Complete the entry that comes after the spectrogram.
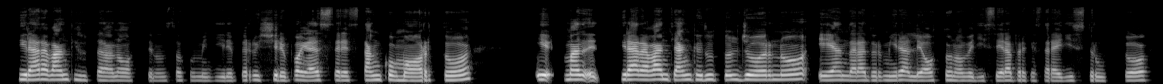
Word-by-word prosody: tirare 225 0 +4
avanti 220 0 +2
tutta 200 -1 -7
la 185 -1 -2
notte, 180 -1 -8
non 175 0 -13
so 185 +1 -12
come 180 -1 -12
dire, 175 0 -9
per 195 +2 -8
riuscire 205 -1 -3
poi 200 +2 +1
a - - +3
essere 195 0 -2
stanco 205 +2 -1
morto, 195 +4 +1 0.7
e 445 0 +5
ma, 225 0 +7
ehm, 225 - +3 0.2
tirare 225 -1 +5
avanti 230 0 +4
anche 220 +1 +2
tutto 225 0 -2
il 220 +1 +1
giorno 220 +2 +2
e 200 0 -1
andare 200 -2 -1
a - - -1
dormire 190 +1 -5
alle 185 -3 -1
8-9 185 0 -4
di 175 +1 -13
sera 185 +1 -3
perché 185 -1 -9
sarai 175 -1 -6
distrutto, 185 +2 -6
195 Hz, 185 wpm, -19 LUFS, 185-215 Hz, 0.7 s, ma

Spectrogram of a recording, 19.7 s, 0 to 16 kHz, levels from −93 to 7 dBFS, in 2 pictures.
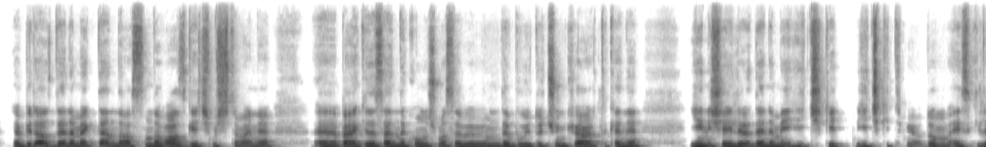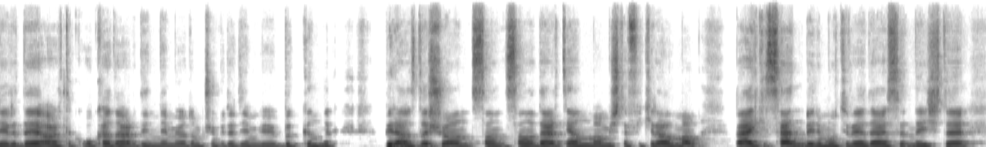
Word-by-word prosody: Ya, 120 -1 0
biraz 150 -2 +2
denemekten 140 0 +1
de 120 - +2
aslında 120 +1 +1
vazgeçmiştim, 115 0 -1
hani, 105 -1 -2 0.5
eee, 120 -2 +2
belki 120 +1 +3
de 130 - +4
seninle 125 0 +2
konuşma 125 +1 -1
sebebim 125 +1 0
de 130 -2 +1
buydu. 130 0 -2
Çünkü 125 -1 -2
artık, 120 +1 0
hani, 125 -1 0 0.5
yeni 130 +2 +3
şeyleri 135 +3 +2
denemeye 125 +1 +2
hiç 135 +1 -3
git 115 0 -7
hiç 125 +2 -3
gitmiyordum. 120 +4 -6
Eskileri 130 +2 -2
de 130 -1 +5
artık 125 +1 -1
o 135 - -4
kadar 120 -6 0
dinlemiyordum 110 -1 -5
çünkü 115 -1 -9
dediğim 110 0 -5
gibi 105 0 -6
bıkkınlık. 130 -1 -3 0.5
Biraz 130 -8 +4
da 165 - +2
şu 155 -3 0
an 135 -1 0
san 130 -1 -1
sana 130 +1 0
dert 135 +1 +2
yanmam, 120 -2 +1
işte, 115 +1 -4
fikir 125 +2 -5
almam, 135 +6 +1 0.4
belki 130 +2 +4
sen 160 +1 +3
beni 140 -2 +1
motive 125 0 +1
edersin 125 +4 +1
de, 120 - +1
işte, 135 +3 -1
125 Hz, 160 wpm, -23 LUFS, 120-135 Hz, 0.5 s, de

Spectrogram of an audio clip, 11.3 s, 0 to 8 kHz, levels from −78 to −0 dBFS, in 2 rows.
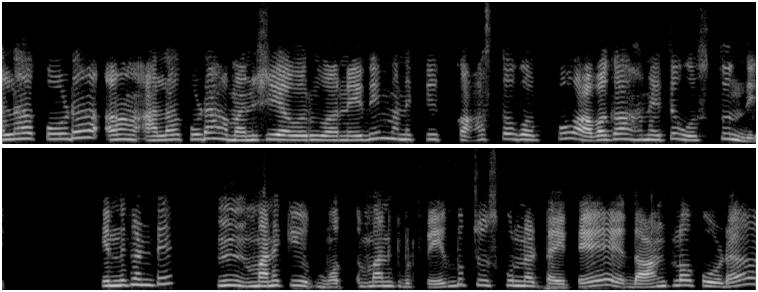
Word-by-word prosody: అలా 285 +4 +3 0.2
కూడా 300 +5 0 0.2
ఆ! - - +3 0.3
అలా 250 +3 +2
కూడా 285 +4 0
ఆ - - 0
మనిషి 245 +4 0
ఎవరు 240 0 +2
అనేది 240 +5 0
మనకి 275 -1 -3 0.2
కాస్తొ 265 +4 -4
గొప్పో 260 +5 -4 0.2
అవగాహన 255 +3 +2
అయితే 250 +5 -5
వస్తుంది. 245 - -3 0.8
ఎందుకంటే 300 +5 +2 0.4
హ్మ్. 270 -2 +2
మనకి 270 +2 +3 0.2
మొత్తం 190 +2 -7
మనకిపుడు 240 -4 -1
ఫేస్‌బుక్ 225 - -2
చూసుకున్నట్టయితే 245 - 0 0.4
దాంట్లో 240 +10 +2
కూడా 220 +1 +1
255 Hz, 125 wpm, -27 LUFS, 235-280 Hz, 0.8 s, అలా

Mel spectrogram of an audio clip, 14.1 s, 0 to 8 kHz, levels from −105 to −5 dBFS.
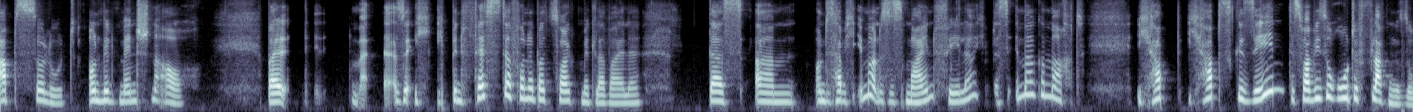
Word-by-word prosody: Absolut, 215 -7 +1
und 210 0 +2
mit 210 -2 0
Menschen 195 +4 -3
auch. 165 -6 -4 0.7
Weil 185 0 +7 0.3
d - - -20
äh, - - -37 0.3
ma - - -4
a - - -9
also, - - +1
ich - - -8
ich - - -14
bin 220 - 0
fest 275 +9 +3
davon 295 -5 +3
überzeugt 215 -4 0
mittlerweile, 165 -2 -4 0.7
dass, 200 -2 +3
ähm 185 -1 -1 0.2
und 205 0 -2
das 190 - -3
habe 210 -2 +1
ich - - -11
immer 290 +7 0
und 280 - +1
es 200 -1 -3
ist 180 -1 +1
mein 190 +9 +1
Fehler, 200 +5 -4
ich 325 - -13
habe - - -41
das 185 -1 -1
immer 345 +4 -3
gemacht. 295 -9 -5 0.5
Ich - - -7
habe 250 +1 +3 0.2
ich - - -11
habe 275 +1 +5
es - - -3
gesehen, 240 - +4
das 220 - +2
war 230 0 +8
wie 255 - +3
so 290 +3 +3
rote 265 0 +2
Flaggen, 210 - +4
so 140 -2 -7
210 Hz, 205 wpm, -22 LUFS, 185-255 Hz, 0.7 s, war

